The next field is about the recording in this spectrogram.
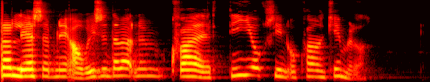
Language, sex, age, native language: Icelandic, female, 20-29, Icelandic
